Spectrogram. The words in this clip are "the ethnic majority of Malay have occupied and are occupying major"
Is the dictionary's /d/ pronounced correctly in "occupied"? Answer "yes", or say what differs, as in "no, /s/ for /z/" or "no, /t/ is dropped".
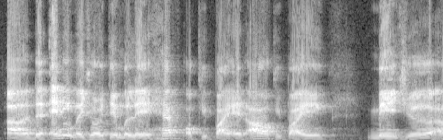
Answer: no, /d/ is dropped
